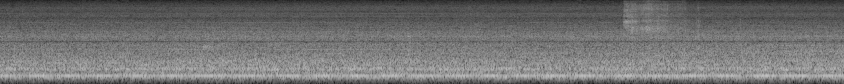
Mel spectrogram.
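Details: Classic Digital (DEC) hard drive in a special holder: steady mid-pitched whine over constant airy hiss with one brief higher chirp; owner unsure if normal, considers cleaning it. Unusual running noise.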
